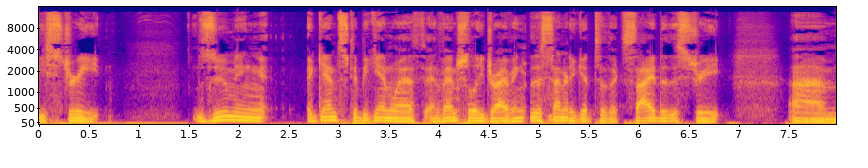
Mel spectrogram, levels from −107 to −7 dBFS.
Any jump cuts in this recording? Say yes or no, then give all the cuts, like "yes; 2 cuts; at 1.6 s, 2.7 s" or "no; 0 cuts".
yes; 6 cuts; at 1.5 s, 3.1 s, 4.0 s, 4.9 s, 5.3 s, 5.8 s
